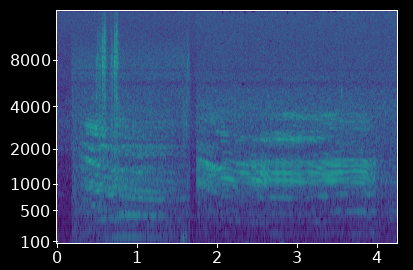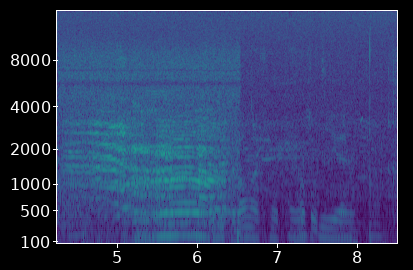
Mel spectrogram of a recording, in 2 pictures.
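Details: Red deer during the 2023 rut in park de Hoge Veluwe, where rangers feed the animals apples: three long, drawn-out groaning bellows in succession, rich in harmonics, followed by shorter broken grunting calls fading at the end.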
